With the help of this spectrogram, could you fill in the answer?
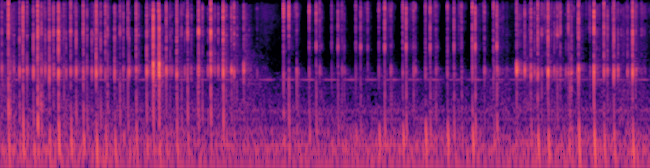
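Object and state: Clear plastic cup tapped with fingernails.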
